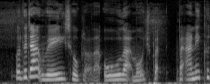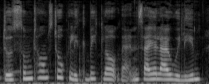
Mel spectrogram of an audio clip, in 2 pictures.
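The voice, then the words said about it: Strong put-on Birmingham accent. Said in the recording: “I am doing a really strong accent now, I think. But I used to live in Birmingham, so I can do quite a good Birmingham accent.”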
